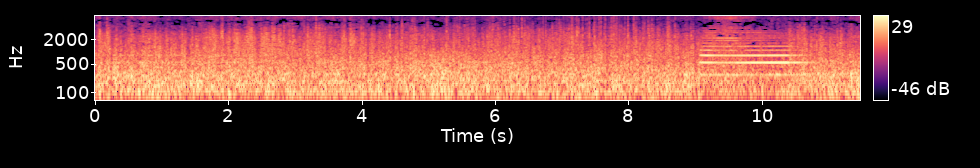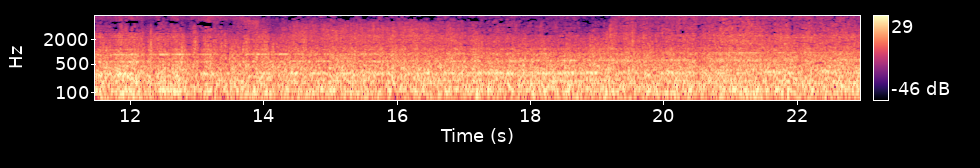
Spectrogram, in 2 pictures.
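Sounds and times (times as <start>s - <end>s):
train rumbling on rails: 0.0s - 22.9s
train horn blast: 8.9s - 21.7s.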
